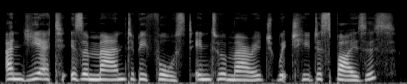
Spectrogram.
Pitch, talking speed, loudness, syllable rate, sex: 220 Hz, 205 wpm, -19 LUFS, 5.2 syllables/s, female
